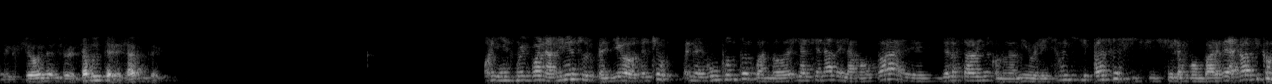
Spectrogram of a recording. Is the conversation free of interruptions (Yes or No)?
Yes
